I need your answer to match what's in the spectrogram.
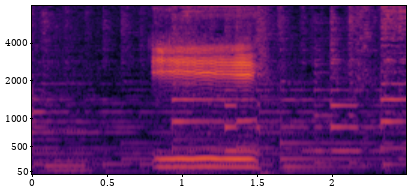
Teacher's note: pull your lips back and put your tongue up towards your hard palate without touching it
